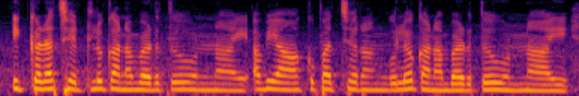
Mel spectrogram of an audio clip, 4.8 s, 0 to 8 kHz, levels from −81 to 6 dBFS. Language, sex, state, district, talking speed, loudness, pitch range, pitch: Telugu, female, Telangana, Hyderabad, 110 wpm, -16 LUFS, 200-230 Hz, 215 Hz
